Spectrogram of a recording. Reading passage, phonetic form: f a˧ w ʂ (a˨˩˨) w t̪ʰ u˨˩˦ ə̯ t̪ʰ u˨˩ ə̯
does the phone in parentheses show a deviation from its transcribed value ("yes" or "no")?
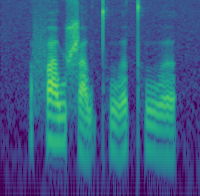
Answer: no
